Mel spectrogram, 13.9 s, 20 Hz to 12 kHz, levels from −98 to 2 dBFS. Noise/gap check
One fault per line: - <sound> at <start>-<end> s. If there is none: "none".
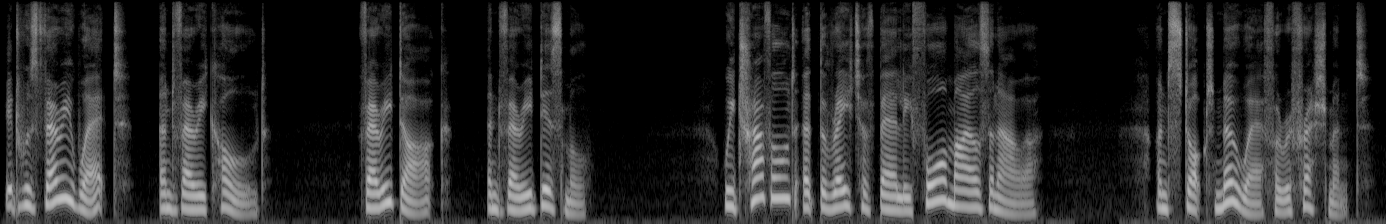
none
